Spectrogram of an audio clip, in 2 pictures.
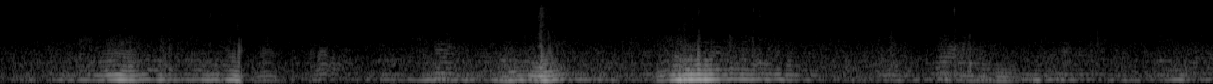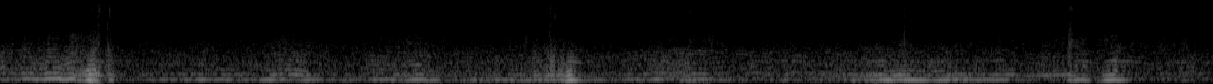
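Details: Honey bees buzzing inside their hive: a dense, steady hum with a strong low drone, swelling and fading in irregular pulses as individual bees pass close, with faint clicks and bumps between swells.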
